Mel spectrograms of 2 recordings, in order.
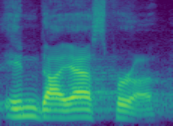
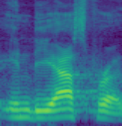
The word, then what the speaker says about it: Indiaspora: right some people say in diaspora some people some people say india spora some people say in diaspora that's the way i say it and this was cooked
